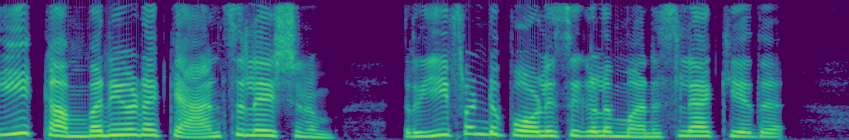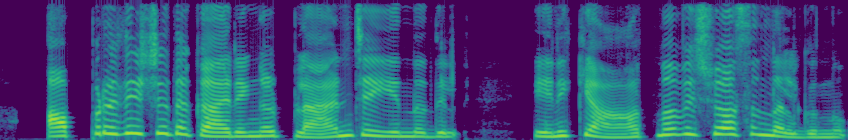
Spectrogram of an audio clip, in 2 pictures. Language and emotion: Malayalam, happy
